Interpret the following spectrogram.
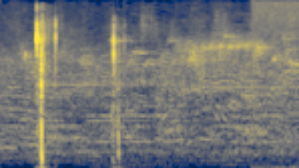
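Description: Light footsteps, about two a second, with the loudest step about a third of a second in, over a faint steady background hiss.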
